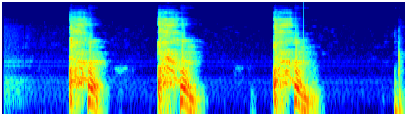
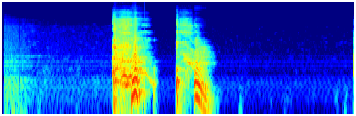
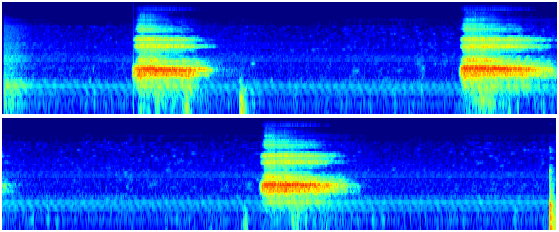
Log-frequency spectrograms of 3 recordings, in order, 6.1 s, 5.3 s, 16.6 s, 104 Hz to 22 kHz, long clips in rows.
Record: {
  "three_cough_length": "6.1 s",
  "three_cough_amplitude": 32403,
  "three_cough_signal_mean_std_ratio": 0.42,
  "cough_length": "5.3 s",
  "cough_amplitude": 30775,
  "cough_signal_mean_std_ratio": 0.33,
  "exhalation_length": "16.6 s",
  "exhalation_amplitude": 28502,
  "exhalation_signal_mean_std_ratio": 0.38,
  "survey_phase": "alpha (2021-03-01 to 2021-08-12)",
  "age": "45-64",
  "gender": "Male",
  "wearing_mask": "No",
  "symptom_abdominal_pain": true,
  "smoker_status": "Current smoker (e-cigarettes or vapes only)",
  "respiratory_condition_asthma": false,
  "respiratory_condition_other": false,
  "recruitment_source": "REACT",
  "submission_delay": "1 day",
  "covid_test_result": "Negative",
  "covid_test_method": "RT-qPCR"
}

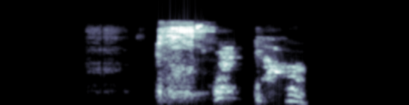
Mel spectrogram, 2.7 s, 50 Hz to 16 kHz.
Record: {
  "cough_length": "2.7 s",
  "cough_amplitude": 31076,
  "cough_signal_mean_std_ratio": 0.44,
  "survey_phase": "beta (2021-08-13 to 2022-03-07)",
  "age": "18-44",
  "gender": "Male",
  "wearing_mask": "No",
  "symptom_cough_any": true,
  "symptom_shortness_of_breath": true,
  "symptom_sore_throat": true,
  "symptom_fatigue": true,
  "symptom_headache": true,
  "symptom_change_to_sense_of_smell_or_taste": true,
  "symptom_onset": "4 days",
  "smoker_status": "Current smoker (1 to 10 cigarettes per day)",
  "respiratory_condition_asthma": false,
  "respiratory_condition_other": false,
  "recruitment_source": "Test and Trace",
  "submission_delay": "2 days",
  "covid_test_result": "Positive",
  "covid_test_method": "RT-qPCR",
  "covid_ct_value": 22.4,
  "covid_ct_gene": "N gene"
}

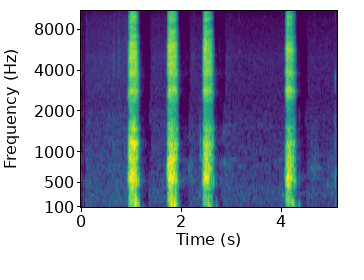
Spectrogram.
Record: {
  "exhalation_length": "5.1 s",
  "exhalation_amplitude": 22844,
  "exhalation_signal_mean_std_ratio": 0.29,
  "survey_phase": "beta (2021-08-13 to 2022-03-07)",
  "age": "18-44",
  "gender": "Male",
  "wearing_mask": "No",
  "symptom_cough_any": true,
  "symptom_sore_throat": true,
  "symptom_headache": true,
  "symptom_onset": "2 days",
  "smoker_status": "Ex-smoker",
  "respiratory_condition_asthma": false,
  "respiratory_condition_other": false,
  "recruitment_source": "Test and Trace",
  "submission_delay": "0 days",
  "covid_test_result": "Positive",
  "covid_test_method": "RT-qPCR",
  "covid_ct_value": 21.9,
  "covid_ct_gene": "N gene"
}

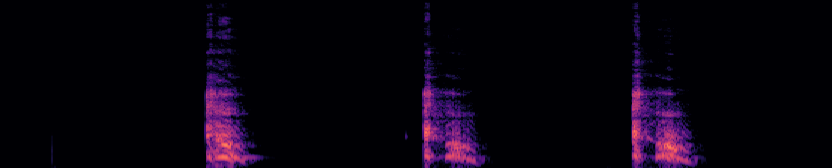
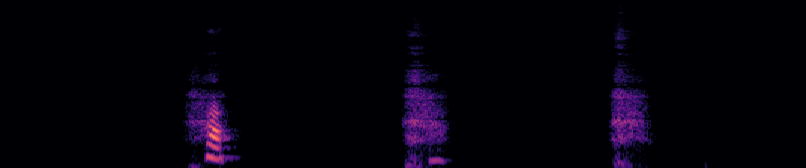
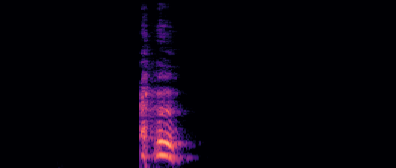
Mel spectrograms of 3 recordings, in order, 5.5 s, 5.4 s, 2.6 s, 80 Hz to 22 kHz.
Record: {
  "three_cough_length": "5.5 s",
  "three_cough_amplitude": 6000,
  "three_cough_signal_mean_std_ratio": 0.3,
  "exhalation_length": "5.4 s",
  "exhalation_amplitude": 7586,
  "exhalation_signal_mean_std_ratio": 0.19,
  "cough_length": "2.6 s",
  "cough_amplitude": 9802,
  "cough_signal_mean_std_ratio": 0.22,
  "survey_phase": "beta (2021-08-13 to 2022-03-07)",
  "age": "45-64",
  "gender": "Female",
  "wearing_mask": "No",
  "symptom_none": true,
  "smoker_status": "Never smoked",
  "respiratory_condition_asthma": false,
  "respiratory_condition_other": false,
  "recruitment_source": "REACT",
  "submission_delay": "4 days",
  "covid_test_result": "Negative",
  "covid_test_method": "RT-qPCR"
}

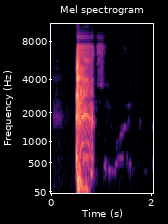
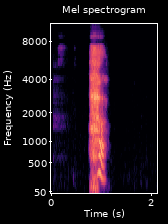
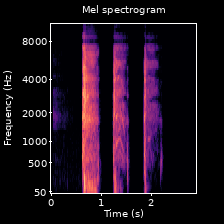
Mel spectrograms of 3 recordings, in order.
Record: {
  "cough_length": "2.0 s",
  "cough_amplitude": 32766,
  "cough_signal_mean_std_ratio": 0.27,
  "exhalation_length": "2.1 s",
  "exhalation_amplitude": 21889,
  "exhalation_signal_mean_std_ratio": 0.29,
  "three_cough_length": "2.9 s",
  "three_cough_amplitude": 32766,
  "three_cough_signal_mean_std_ratio": 0.26,
  "survey_phase": "beta (2021-08-13 to 2022-03-07)",
  "age": "45-64",
  "gender": "Female",
  "wearing_mask": "No",
  "symptom_sore_throat": true,
  "symptom_onset": "6 days",
  "smoker_status": "Never smoked",
  "respiratory_condition_asthma": false,
  "respiratory_condition_other": false,
  "recruitment_source": "REACT",
  "submission_delay": "1 day",
  "covid_test_result": "Negative",
  "covid_test_method": "RT-qPCR",
  "influenza_a_test_result": "Unknown/Void",
  "influenza_b_test_result": "Unknown/Void"
}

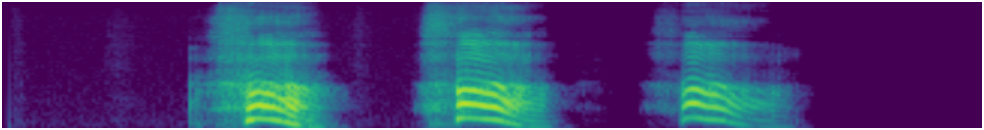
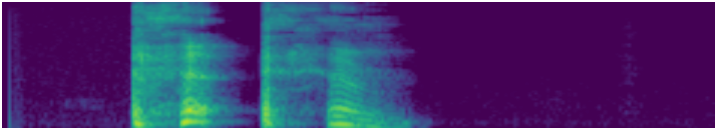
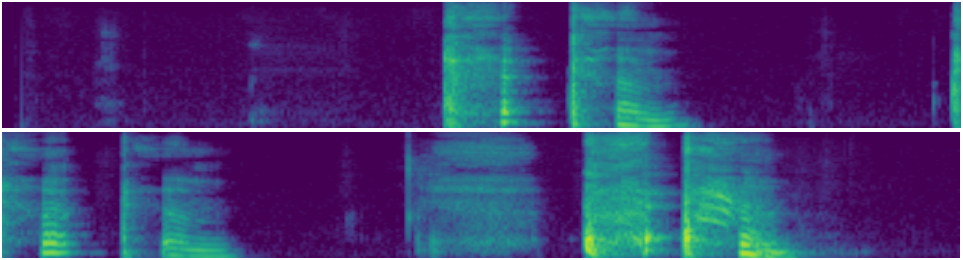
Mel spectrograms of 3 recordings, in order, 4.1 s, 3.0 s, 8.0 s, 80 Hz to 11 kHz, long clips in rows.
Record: {
  "exhalation_length": "4.1 s",
  "exhalation_amplitude": 26549,
  "exhalation_signal_mean_std_ratio": 0.37,
  "cough_length": "3.0 s",
  "cough_amplitude": 22674,
  "cough_signal_mean_std_ratio": 0.3,
  "three_cough_length": "8.0 s",
  "three_cough_amplitude": 32531,
  "three_cough_signal_mean_std_ratio": 0.27,
  "survey_phase": "beta (2021-08-13 to 2022-03-07)",
  "age": "65+",
  "gender": "Female",
  "wearing_mask": "Yes",
  "symptom_none": true,
  "smoker_status": "Ex-smoker",
  "respiratory_condition_asthma": false,
  "respiratory_condition_other": false,
  "recruitment_source": "REACT",
  "submission_delay": "3 days",
  "covid_test_result": "Negative",
  "covid_test_method": "RT-qPCR",
  "influenza_a_test_result": "Negative",
  "influenza_b_test_result": "Negative"
}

